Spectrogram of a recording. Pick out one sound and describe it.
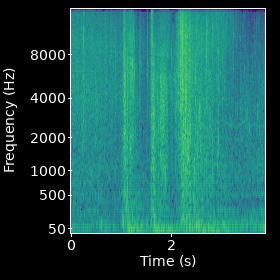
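A spell bursts with a loud whooshing blast.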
